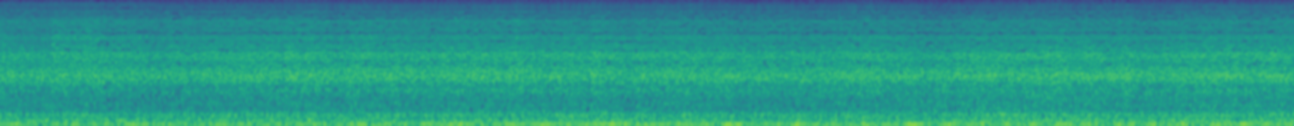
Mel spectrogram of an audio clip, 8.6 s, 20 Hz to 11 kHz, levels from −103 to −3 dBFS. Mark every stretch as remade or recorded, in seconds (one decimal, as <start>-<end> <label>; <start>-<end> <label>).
0.0-8.6 recorded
